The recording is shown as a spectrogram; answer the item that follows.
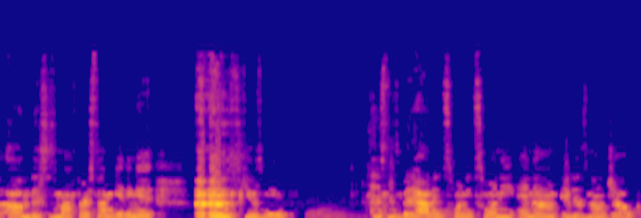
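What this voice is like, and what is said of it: Raspy, hoarse voice. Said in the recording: “I sound a little raspy at the voice. I'm coming off of COVID.”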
